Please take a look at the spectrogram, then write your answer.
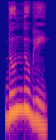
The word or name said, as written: ದುಂದುಭಿ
